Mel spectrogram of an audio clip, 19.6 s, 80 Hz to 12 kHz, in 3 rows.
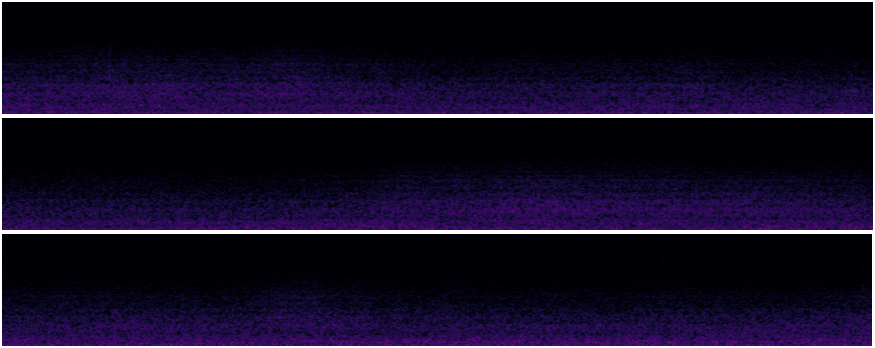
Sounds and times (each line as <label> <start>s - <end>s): wind 0.0s - 19.5s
